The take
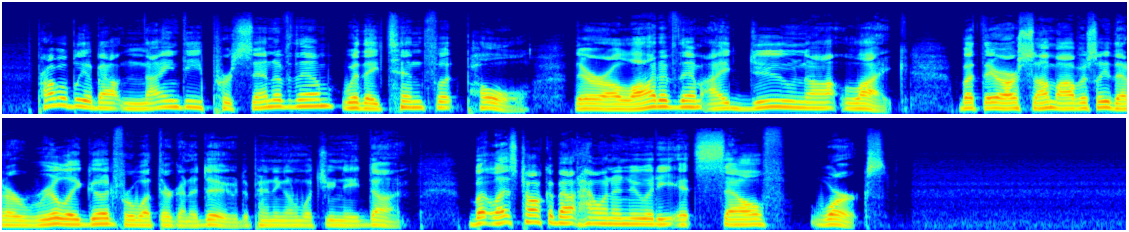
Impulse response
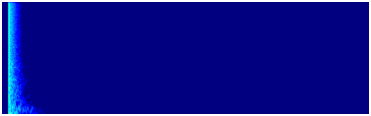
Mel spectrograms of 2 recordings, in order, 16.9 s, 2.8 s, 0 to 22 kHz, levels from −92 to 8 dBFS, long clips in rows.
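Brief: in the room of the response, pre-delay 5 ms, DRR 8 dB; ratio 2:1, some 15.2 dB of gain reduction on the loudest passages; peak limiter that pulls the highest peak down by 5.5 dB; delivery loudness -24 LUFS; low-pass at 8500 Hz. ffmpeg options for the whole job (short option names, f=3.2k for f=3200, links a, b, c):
-filter_complex "[0:a]lowpass=8.5k,acompressor=threshold=-43dB:ratio=2,alimiter=level_in=2dB:limit=-24dB:level=0:latency=1,volume=-2dB,asplit=2[a][b];[1:a]atrim=start_sample=2205,adelay=5[c];[b][c]afir=irnorm=-1:irlink=0,volume=-4.5dB[d];[a][d]amix=inputs=2:normalize=0,volume=13dB"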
